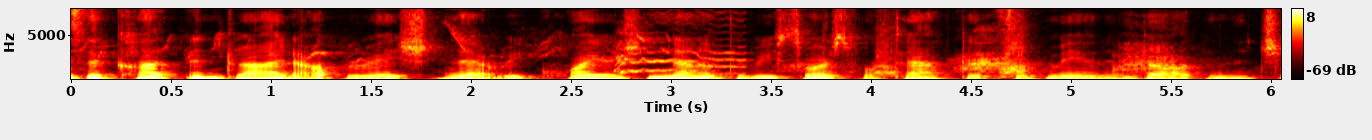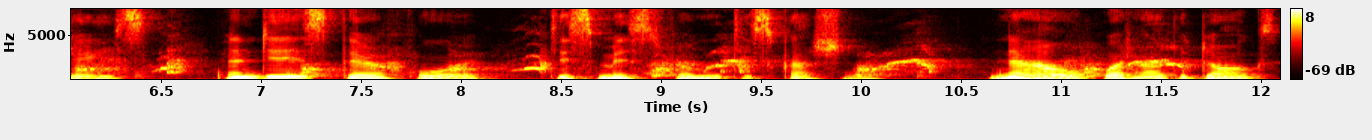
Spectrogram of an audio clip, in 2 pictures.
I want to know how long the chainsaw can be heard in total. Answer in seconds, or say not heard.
not heard.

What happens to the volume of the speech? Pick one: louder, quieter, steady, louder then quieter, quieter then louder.
steady.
